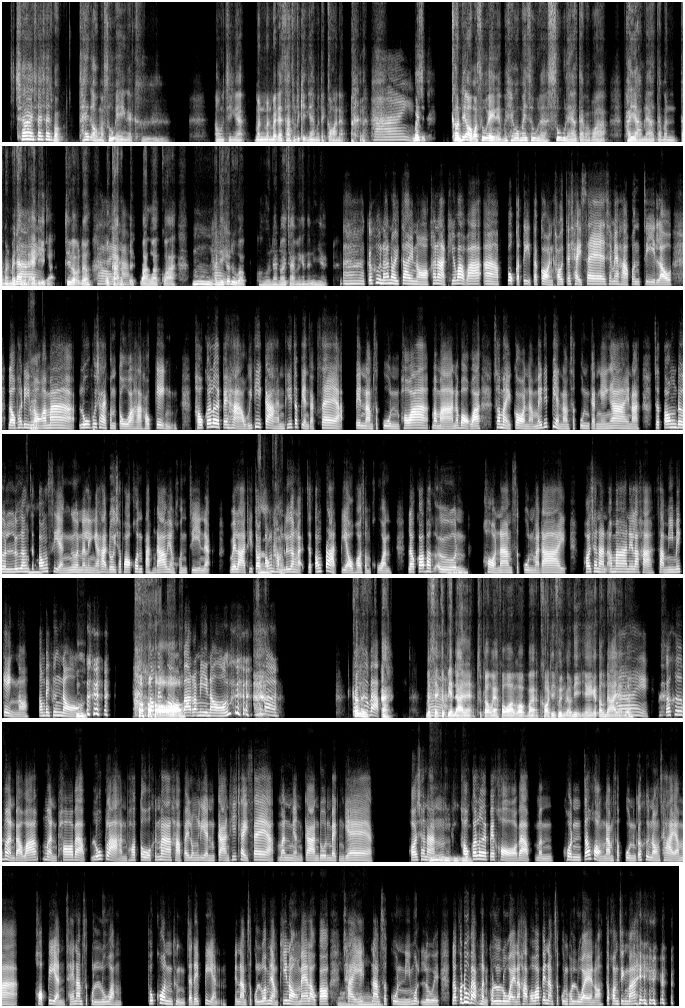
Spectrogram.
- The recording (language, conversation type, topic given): Thai, podcast, เล่าเรื่องรากเหง้าครอบครัวให้ฟังหน่อยได้ไหม?
- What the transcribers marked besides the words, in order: chuckle; other background noise; laugh; chuckle; chuckle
